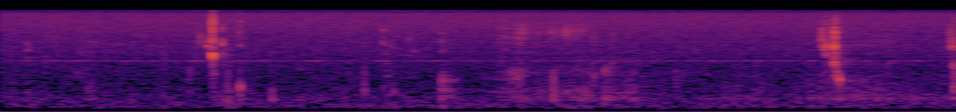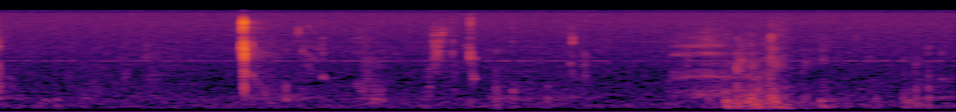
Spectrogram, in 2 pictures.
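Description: Biting and chewing on a frozen orange ice-cream bar on a stick, quiet mouth sounds with a few sharp clicking bites, the sharpest about six seconds in. Near the end comes a louder, longer crunching burst.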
